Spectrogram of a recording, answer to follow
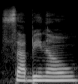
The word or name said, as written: sabinov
